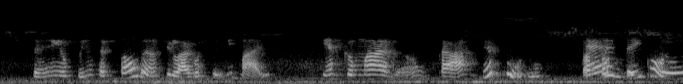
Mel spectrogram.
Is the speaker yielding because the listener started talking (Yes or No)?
Yes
